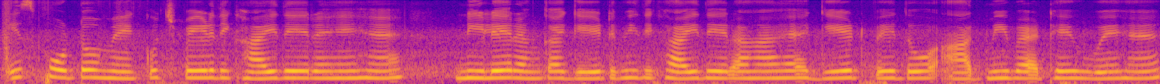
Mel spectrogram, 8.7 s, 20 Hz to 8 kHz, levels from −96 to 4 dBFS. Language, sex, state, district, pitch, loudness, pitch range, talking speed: Hindi, female, Bihar, Vaishali, 245 Hz, -15 LUFS, 240-255 Hz, 170 wpm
